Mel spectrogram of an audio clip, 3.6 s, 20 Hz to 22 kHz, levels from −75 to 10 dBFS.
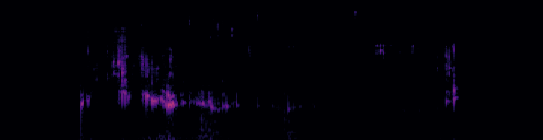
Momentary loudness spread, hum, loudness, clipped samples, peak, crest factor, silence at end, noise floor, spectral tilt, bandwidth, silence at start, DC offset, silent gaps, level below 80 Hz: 21 LU; none; -46 LUFS; under 0.1%; -24 dBFS; 26 dB; 0.55 s; under -90 dBFS; 0.5 dB/octave; 16.5 kHz; 0.55 s; under 0.1%; none; -80 dBFS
